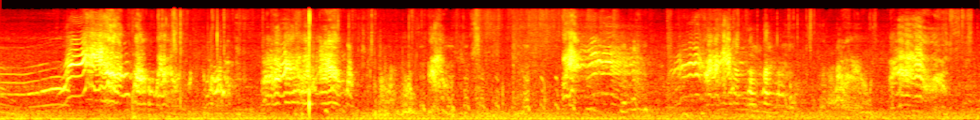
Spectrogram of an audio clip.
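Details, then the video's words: Angry domestic cats fighting: loud harmonic yowls and screeches rising and falling between about one and four kilohertz, in repeated bursts with short gaps, intense and harsh throughout. "ANGRY CATS /FIGHT CATS"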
